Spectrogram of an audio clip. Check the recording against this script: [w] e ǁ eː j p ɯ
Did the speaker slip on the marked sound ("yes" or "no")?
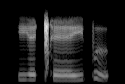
yes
